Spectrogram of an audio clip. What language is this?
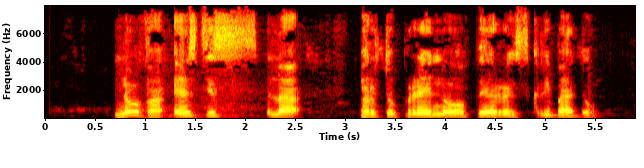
Esperanto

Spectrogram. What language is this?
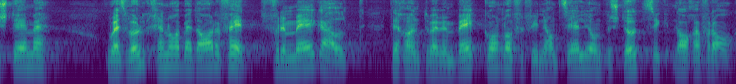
Swiss German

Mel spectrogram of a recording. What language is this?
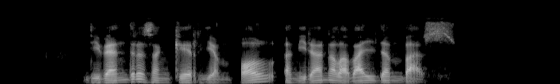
Catalan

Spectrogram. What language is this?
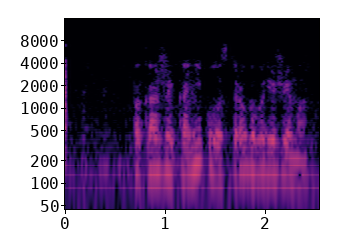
Russian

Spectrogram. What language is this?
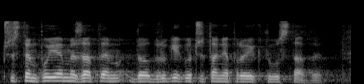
Polish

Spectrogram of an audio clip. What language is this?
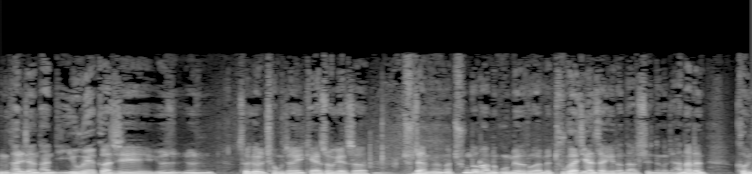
Korean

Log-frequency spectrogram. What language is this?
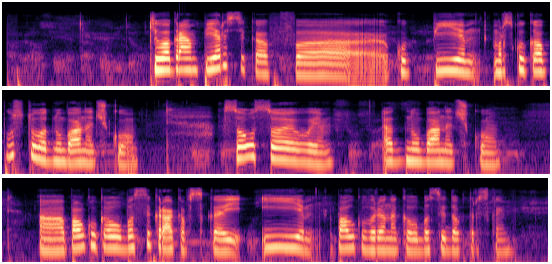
Russian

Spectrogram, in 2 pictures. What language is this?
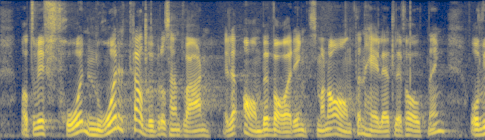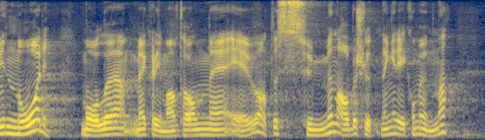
Norwegian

